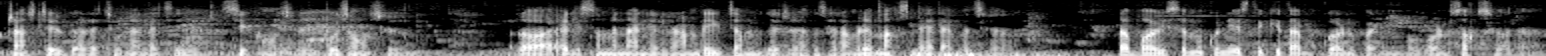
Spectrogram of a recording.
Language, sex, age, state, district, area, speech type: Nepali, male, 30-45, West Bengal, Kalimpong, rural, spontaneous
